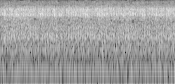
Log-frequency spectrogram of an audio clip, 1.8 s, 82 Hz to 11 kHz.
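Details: 2000 Dodge Ram 2nd-gen Cummins diesel idling after its AC compressor pulley was bypassed with a 65" non-AC serpentine belt, which the owner calls a success: steady, even clatter, no misses, knocks or squeal; normal idle.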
